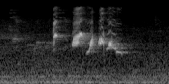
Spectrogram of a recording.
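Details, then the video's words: Female red-whiskered bulbul, a kept bird, singing: a brief burst of bright, high chirped and whistled notes lasting under a second, loud and clear over a quiet background. "Chào mào hót | luyen giọng chao mào | Chào mào mái"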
